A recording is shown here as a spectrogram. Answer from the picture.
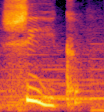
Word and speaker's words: chic: are you ready for the pronunciation challenge can you read this chick chick chick chick did you say chick no that was wrong so let's learn the correct pronunciation it's Sheik it's shic okay it's Chic it's not Chi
